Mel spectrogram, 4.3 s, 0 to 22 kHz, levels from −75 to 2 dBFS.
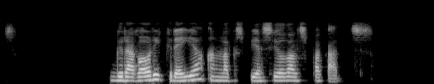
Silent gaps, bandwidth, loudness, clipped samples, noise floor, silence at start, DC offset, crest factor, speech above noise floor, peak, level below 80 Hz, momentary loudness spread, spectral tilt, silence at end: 0.18-1.09 s, 3.45-3.50 s; 7.6 kHz; -18 LUFS; under 0.1%; under -90 dBFS; 0.05 s; under 0.1%; 18 dB; over 73 dB; -2 dBFS; -58 dBFS; 12 LU; -5.5 dB/octave; 0.65 s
